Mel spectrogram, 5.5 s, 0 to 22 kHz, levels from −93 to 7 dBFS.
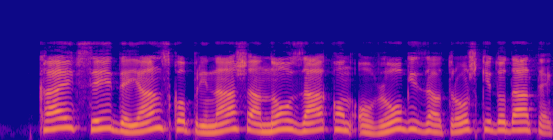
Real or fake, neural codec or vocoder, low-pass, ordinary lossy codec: fake; codec, 16 kHz, 16 kbps, FreqCodec, larger model; 7.2 kHz; none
